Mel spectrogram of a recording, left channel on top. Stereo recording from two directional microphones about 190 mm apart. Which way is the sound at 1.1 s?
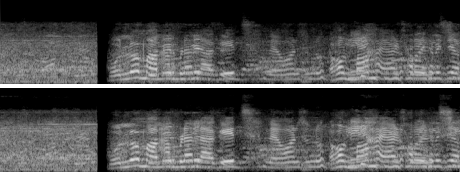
30° right (ahead or behind).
